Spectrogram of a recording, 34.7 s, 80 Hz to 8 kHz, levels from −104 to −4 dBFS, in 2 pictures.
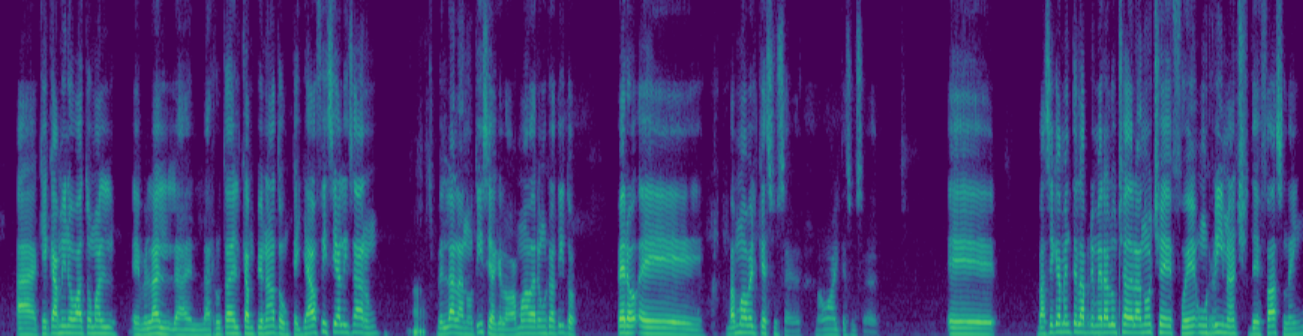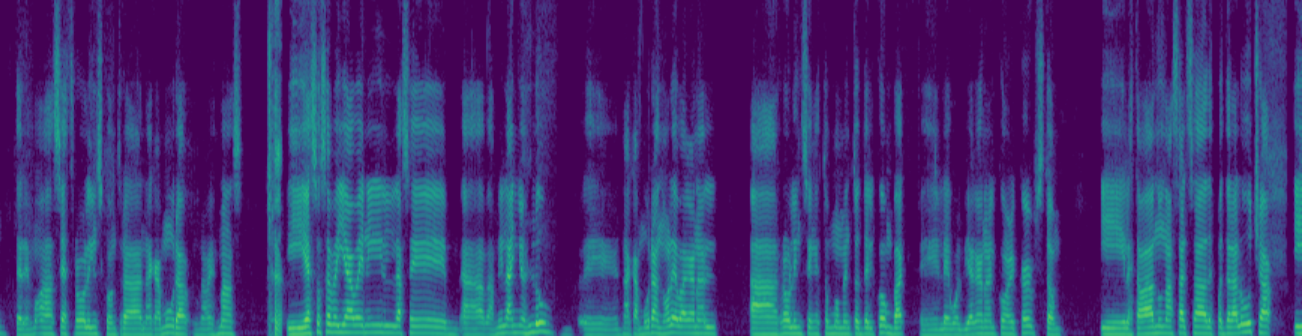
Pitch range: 135-165 Hz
